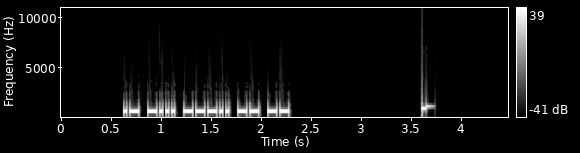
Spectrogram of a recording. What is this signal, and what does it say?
Morse code, heard as a keyed tone, about 40 wpm, 700 Hz. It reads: AB8MM
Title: USA Call Signs 40wpm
